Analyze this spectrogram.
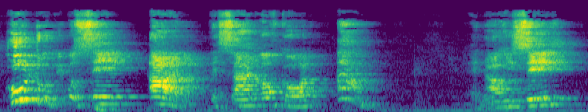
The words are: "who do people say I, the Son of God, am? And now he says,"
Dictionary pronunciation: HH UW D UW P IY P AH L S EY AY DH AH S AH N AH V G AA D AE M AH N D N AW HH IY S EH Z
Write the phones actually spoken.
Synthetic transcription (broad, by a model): HH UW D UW P IY P AH L S EY AY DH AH S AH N AH V G AA D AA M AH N N AW HH IY S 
